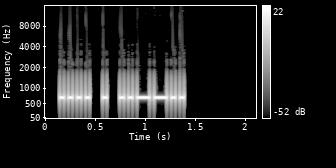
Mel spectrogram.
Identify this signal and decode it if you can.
Morse code, heard as a keyed tone, about 28 wpm, 700 Hz. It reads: HE?
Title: Sentences from Top 1300 Words 28wpm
